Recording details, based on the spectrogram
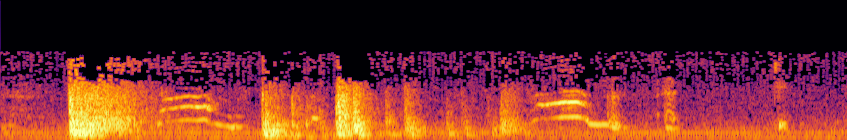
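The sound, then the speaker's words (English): A door is smashed open with a loud crash, followed by a few more heavy thuds, while wavering, wailing vocal cries rise and fall between the impacts. “A door smashed open with a fist.”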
